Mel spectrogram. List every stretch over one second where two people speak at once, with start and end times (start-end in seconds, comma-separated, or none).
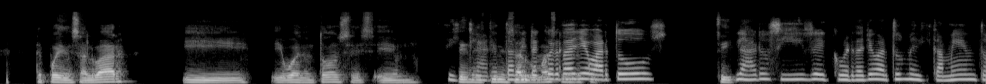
4.5-6.0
